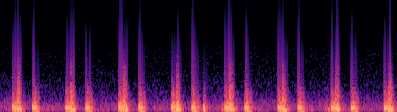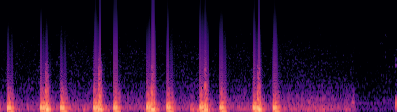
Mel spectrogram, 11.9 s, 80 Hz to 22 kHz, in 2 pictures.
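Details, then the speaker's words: Ejection click: high-pitched, clicky extra sound immediately after S1, higher in pitch than S1; teaching comparison with a fourth heart sound. "كان فورث ساوند والتاني كان إيجكشن كليك."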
